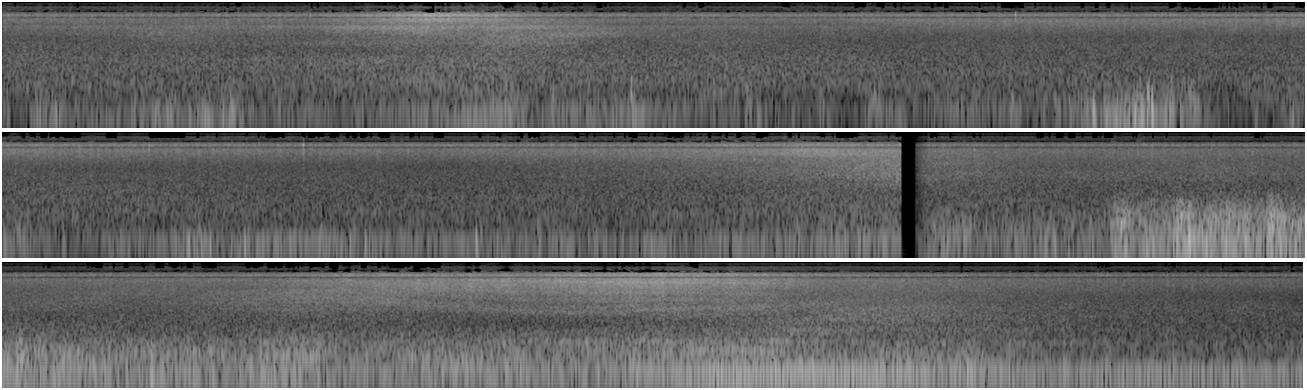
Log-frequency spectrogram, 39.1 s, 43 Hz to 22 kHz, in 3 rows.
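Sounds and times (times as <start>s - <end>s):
rain hiss: 0.0s - 39.0s
rolling thunder: 23.2s - 39.0s.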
